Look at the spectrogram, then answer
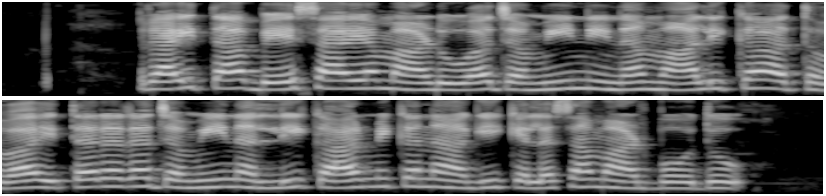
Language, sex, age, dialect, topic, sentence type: Kannada, female, 18-24, Mysore Kannada, agriculture, statement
